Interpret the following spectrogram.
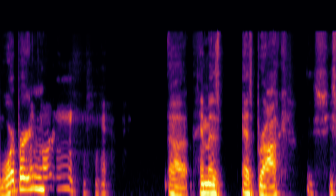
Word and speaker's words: Warburton: Warburton.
